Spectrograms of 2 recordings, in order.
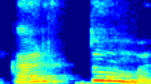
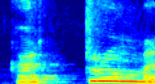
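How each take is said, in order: First: The ending has no 'r' sound, as kartum. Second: The ending has an 'r' sound, as kartrum. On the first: The speaker calls it right. "ಕರ್ತುಂ ಅದು" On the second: The speaker calls it wrong. "ನೀವು ಕರ್ ಕರ್ತೃಂ ಅಂದ್ರಿ"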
